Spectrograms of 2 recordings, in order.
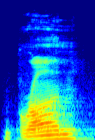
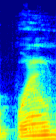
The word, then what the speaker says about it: Braun: He worked with Braun previously, or Brown, depending on how you say it.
